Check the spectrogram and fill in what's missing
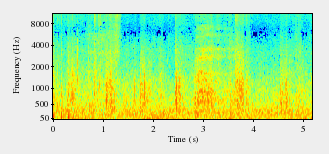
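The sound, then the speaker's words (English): Footsteps crunching through deep snow on a mild day in a steady walking rhythm, each step a broad, gritty crunch, with a constant rush of wind noise over the microphone throughout. “You hear my feet crunching in the snow?”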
